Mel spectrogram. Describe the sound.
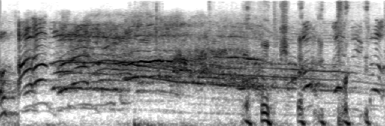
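A group of young children shrieks and cheers for Donegal, a loud, sustained high-pitched roar of voices that swells and wavers for several seconds before breaking into scattered excited shouts.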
